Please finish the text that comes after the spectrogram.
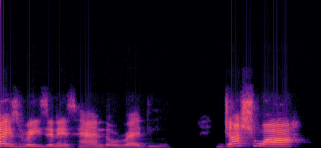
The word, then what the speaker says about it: Joshua: Joshua, I hope you do not pronounce your name as Joshua. It's O. Joshua. The letter O in your name sounds O as in orange. Joshua.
